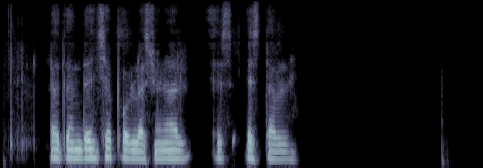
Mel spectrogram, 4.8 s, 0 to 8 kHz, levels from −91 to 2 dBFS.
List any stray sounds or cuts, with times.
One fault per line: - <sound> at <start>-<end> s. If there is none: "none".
none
